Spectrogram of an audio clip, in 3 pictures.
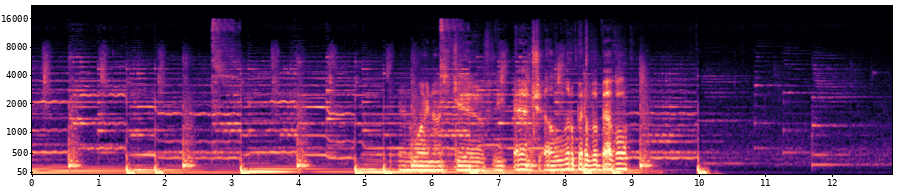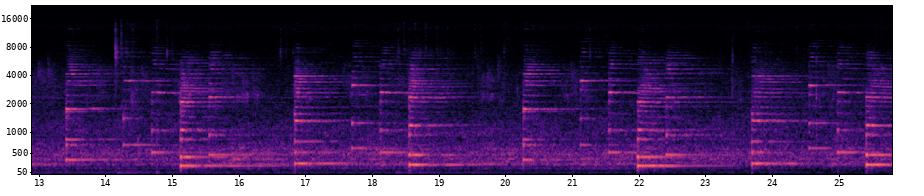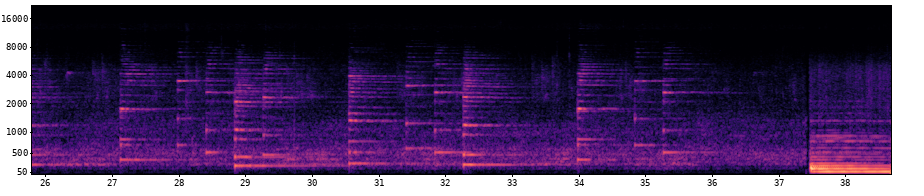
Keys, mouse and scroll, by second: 2.7 shift+middle click, 6.9 middle click, 8.5 middle click, 14.7 middle click, 23.6 middle click, 24.6 q, 25.6 shift+middle click, 27.6-29.2 drag, 29.2 middle click, 29.7 Tab, 30.2-32.1 middle drag, 32.8-33.6 middle drag, 34.0 shift+middle drag, 34.6-37.0 middle drag.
